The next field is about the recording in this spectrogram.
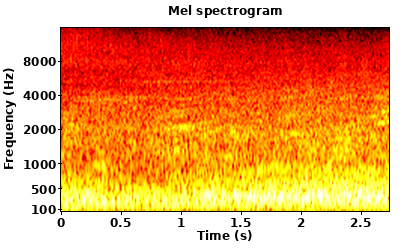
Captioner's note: none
